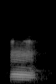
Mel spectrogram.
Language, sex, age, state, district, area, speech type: Manipuri, male, 18-30, Manipur, Kakching, rural, conversation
